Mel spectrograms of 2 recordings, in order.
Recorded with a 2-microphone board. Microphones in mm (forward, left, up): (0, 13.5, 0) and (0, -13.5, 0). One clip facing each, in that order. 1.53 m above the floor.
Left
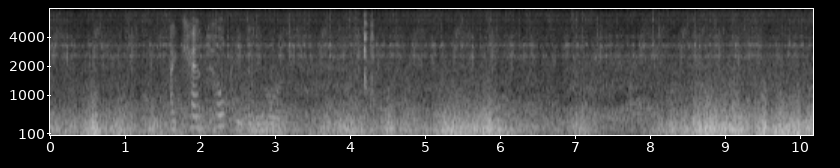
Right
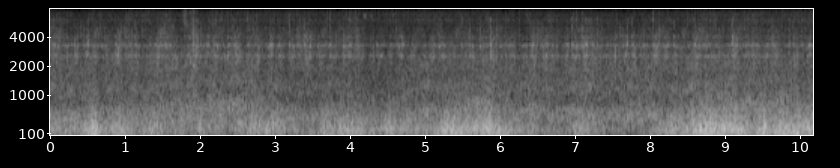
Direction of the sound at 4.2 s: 70° left (ahead or behind).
